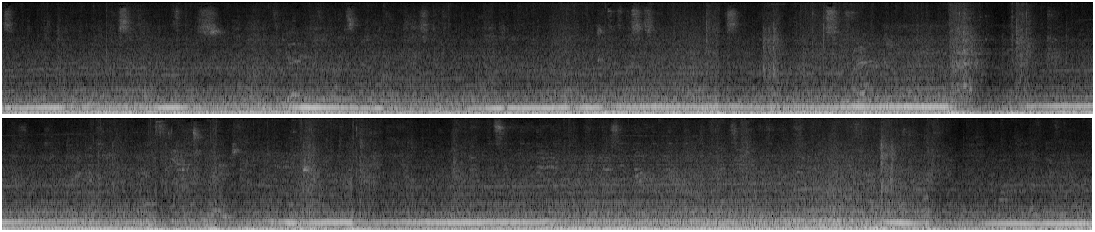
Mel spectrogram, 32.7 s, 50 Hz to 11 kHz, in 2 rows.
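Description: Alexander Dennis Enviro200 single-deck bus in motion, heard from inside the cabin: a steady engine and drivetrain drone over a low rumble. Its pitch dips and recovers several times as the bus slows and pulls away again, with occasional knocks and rattles from the body.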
